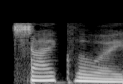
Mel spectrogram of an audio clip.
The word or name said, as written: cycloidally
